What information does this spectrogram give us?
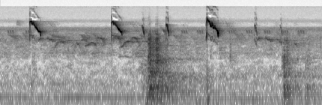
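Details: White-eye song: three sharp, high, down-slurred whistled notes about a second and a half apart, each with a short trailing twitter, against a quiet background with one soft rustling thump.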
